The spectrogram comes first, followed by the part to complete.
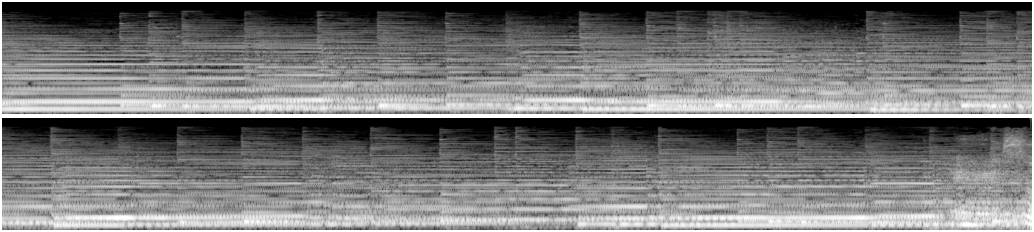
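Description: Baroque violin and a virginal, a small rectangular harpsichord, playing a galliard together: a bowed violin melody over plucked keyboard chords and a moving bass.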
